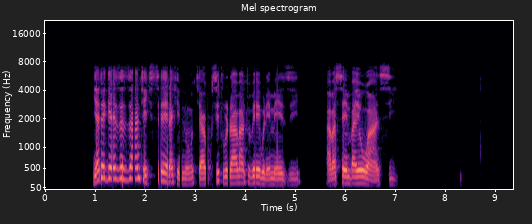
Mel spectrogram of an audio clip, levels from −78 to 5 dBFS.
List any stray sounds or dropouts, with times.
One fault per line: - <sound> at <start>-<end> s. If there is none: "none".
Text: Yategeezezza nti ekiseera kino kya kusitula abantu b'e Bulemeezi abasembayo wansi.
none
